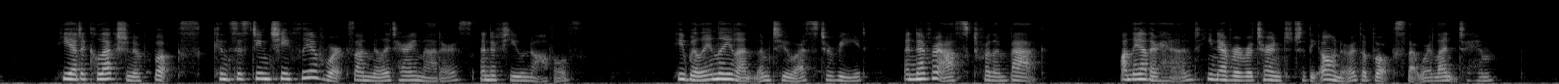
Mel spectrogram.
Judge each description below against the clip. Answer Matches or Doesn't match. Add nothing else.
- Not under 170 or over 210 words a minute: Matches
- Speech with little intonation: Doesn't match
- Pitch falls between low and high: Doesn't match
